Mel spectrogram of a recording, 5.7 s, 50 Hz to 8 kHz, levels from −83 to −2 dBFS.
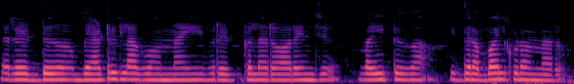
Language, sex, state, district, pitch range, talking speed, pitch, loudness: Telugu, female, Telangana, Nalgonda, 210-220 Hz, 145 wpm, 210 Hz, -32 LUFS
